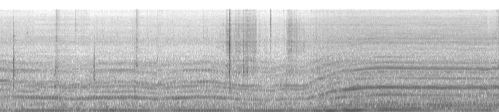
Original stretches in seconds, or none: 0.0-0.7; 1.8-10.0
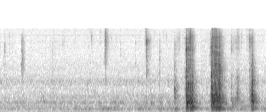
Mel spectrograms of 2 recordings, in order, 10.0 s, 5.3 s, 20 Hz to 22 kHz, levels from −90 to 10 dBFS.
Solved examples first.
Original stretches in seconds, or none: 0.0-0.8; 3.9-4.5

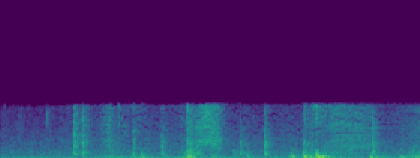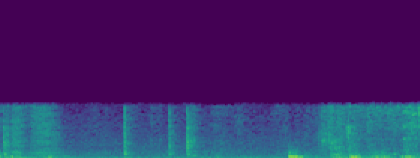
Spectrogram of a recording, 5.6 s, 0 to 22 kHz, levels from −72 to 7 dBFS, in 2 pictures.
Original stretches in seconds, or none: 0.0-2.4; 3.7-5.6

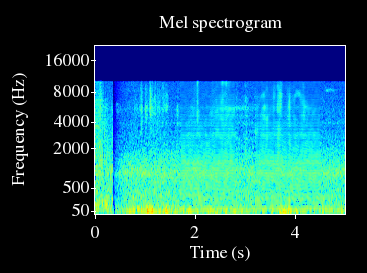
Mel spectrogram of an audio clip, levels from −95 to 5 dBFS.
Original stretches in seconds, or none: 0.0-1.7; 2.8-3.2; 4.5-5.0

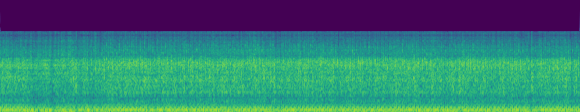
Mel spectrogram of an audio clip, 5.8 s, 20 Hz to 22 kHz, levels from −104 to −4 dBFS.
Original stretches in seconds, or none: 0.0-0.4; 2.7-5.8

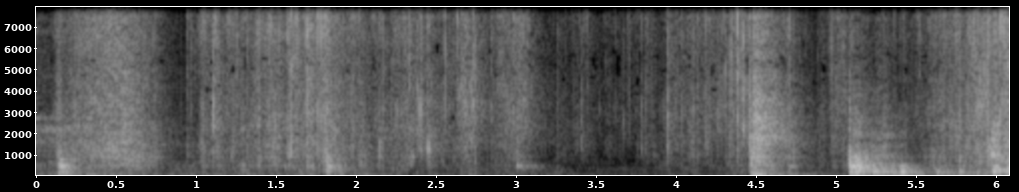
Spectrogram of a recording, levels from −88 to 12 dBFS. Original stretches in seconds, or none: 0.0-6.1

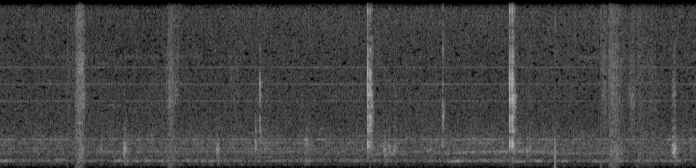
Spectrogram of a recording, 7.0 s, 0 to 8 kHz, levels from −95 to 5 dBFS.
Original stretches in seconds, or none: 0.0-7.0

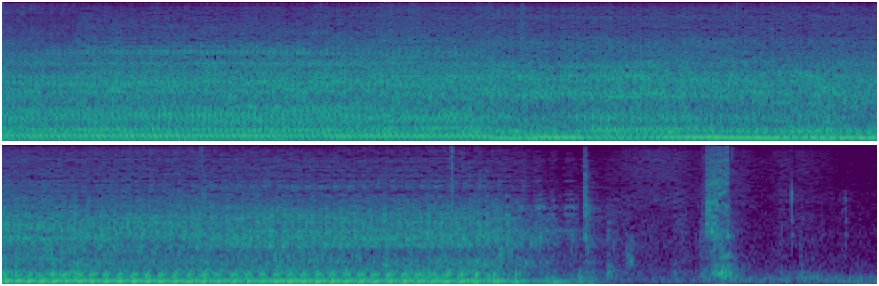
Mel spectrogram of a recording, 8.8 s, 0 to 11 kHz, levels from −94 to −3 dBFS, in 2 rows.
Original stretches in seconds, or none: 0.0-8.8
